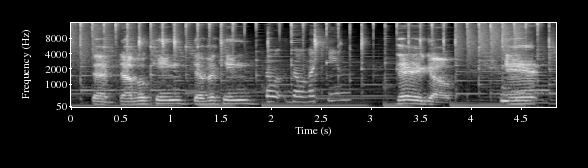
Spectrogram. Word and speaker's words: Dovahkiin: My kids are always correcting me on the correct pronunciation. The Dovahkiin.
